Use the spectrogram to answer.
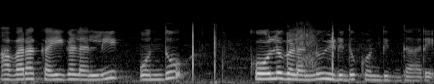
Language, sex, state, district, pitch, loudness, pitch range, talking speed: Kannada, female, Karnataka, Bangalore, 225 Hz, -22 LUFS, 215-255 Hz, 70 wpm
